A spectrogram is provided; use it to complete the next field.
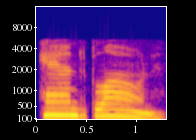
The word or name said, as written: handblown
